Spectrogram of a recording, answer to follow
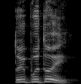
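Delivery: high rising "对不对" in Mandarin; Mandarin question tag. Shown as a demonstration. Teacher demos a Mandarin tag, high and rising. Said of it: "This is question tag in Mandarin".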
